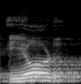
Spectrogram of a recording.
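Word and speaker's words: יוד: சாத்தானை அடையாளப்படுத்துகிற எழுத்தாக இருக்கிறது அடுத்த எழுத்து அடுத்த எழுத்தை யோடு அப்படின்னு உச்சரிக்கிறோம் பத்தாவது எழுத்தை யோ அப்படின்னு உச்சரிக்கிறோம் இந்த யோ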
